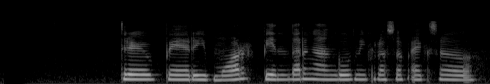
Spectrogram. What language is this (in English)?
Javanese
